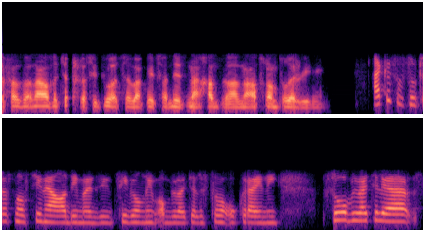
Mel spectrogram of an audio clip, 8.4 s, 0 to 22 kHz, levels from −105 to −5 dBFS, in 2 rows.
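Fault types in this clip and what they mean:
G.729 codec: speech rebuilt at 8 kbit/s from a vocal tract filter and sparse pulses, nothing above 3.5 kHz, plainly rough and synthetic throughout.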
